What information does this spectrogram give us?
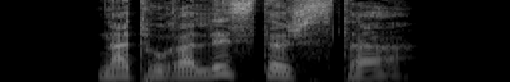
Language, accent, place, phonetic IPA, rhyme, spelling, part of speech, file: German, Germany, Berlin, [natuʁaˈlɪstɪʃstɐ], -ɪstɪʃstɐ, naturalistischster, adjective, De-naturalistischster.ogg
- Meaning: inflection of naturalistisch: 1. strong/mixed nominative masculine singular superlative degree 2. strong genitive/dative feminine singular superlative degree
